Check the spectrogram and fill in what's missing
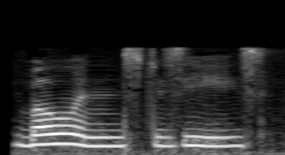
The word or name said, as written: Bowen's disease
